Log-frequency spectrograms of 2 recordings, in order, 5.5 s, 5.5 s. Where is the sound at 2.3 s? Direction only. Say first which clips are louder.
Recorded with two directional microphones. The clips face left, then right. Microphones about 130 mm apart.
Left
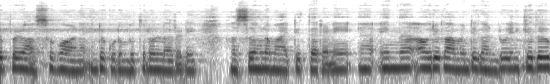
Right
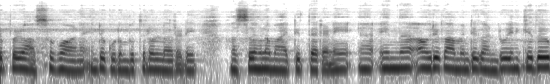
Right 6 dB; 45° right (ahead or behind).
